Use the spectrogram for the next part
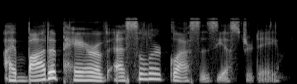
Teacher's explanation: the T connects and makes a D. Bought a pair of, and the next word after of starts with a vowel, so you do keep the V and it will connect.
